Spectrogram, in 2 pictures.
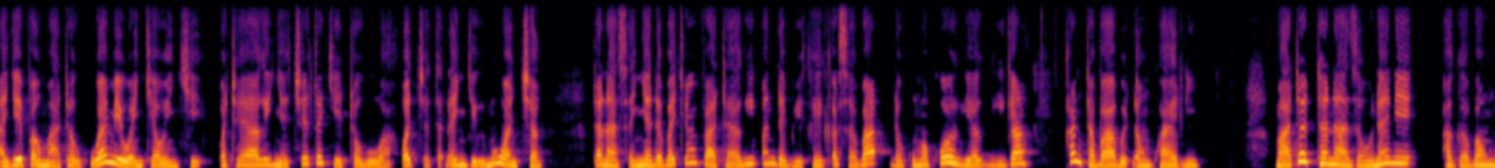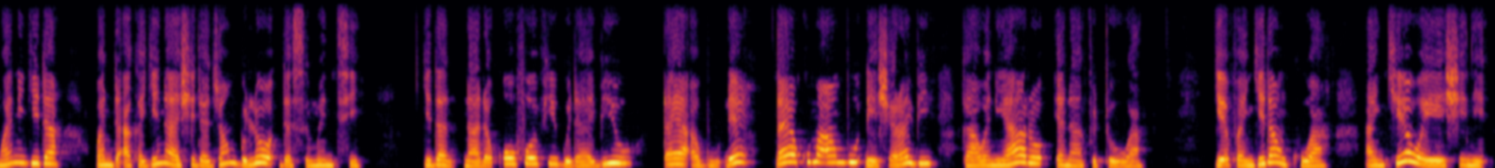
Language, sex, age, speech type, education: Hausa, female, 15-29, spontaneous, tertiary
